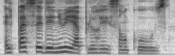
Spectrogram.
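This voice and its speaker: A woman reading a short story aloud in a measured, deliberate audiobook style. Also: medium pitch, darkish tone. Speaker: reader.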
